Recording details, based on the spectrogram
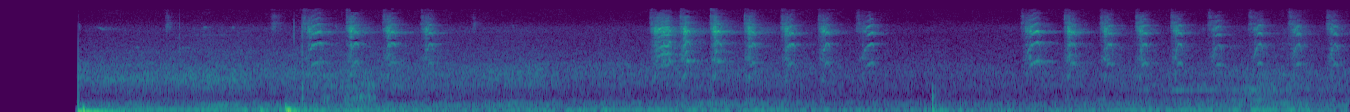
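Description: A squirrel gives three bursts of quick, sharp chips, each run of five or six notes.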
